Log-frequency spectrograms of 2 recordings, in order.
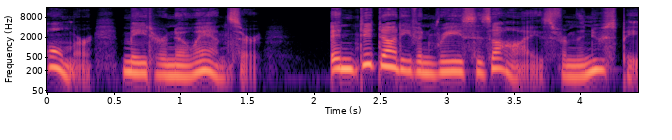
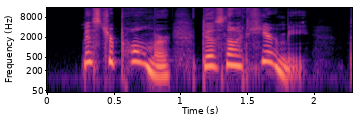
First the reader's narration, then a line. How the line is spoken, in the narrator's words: said she, laughing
